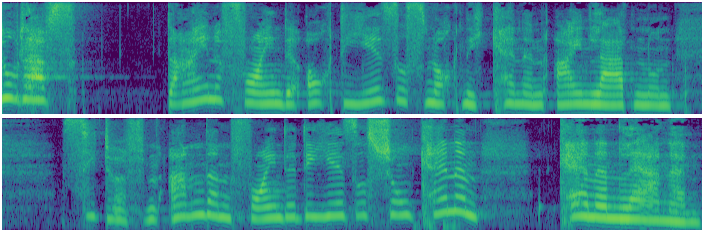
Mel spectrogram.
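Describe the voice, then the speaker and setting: Her pitch is high and her intonation lively. The woman talks at a very slow pace. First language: not German (speaking German). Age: 60s. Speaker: pastor. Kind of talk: sermon. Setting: church.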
